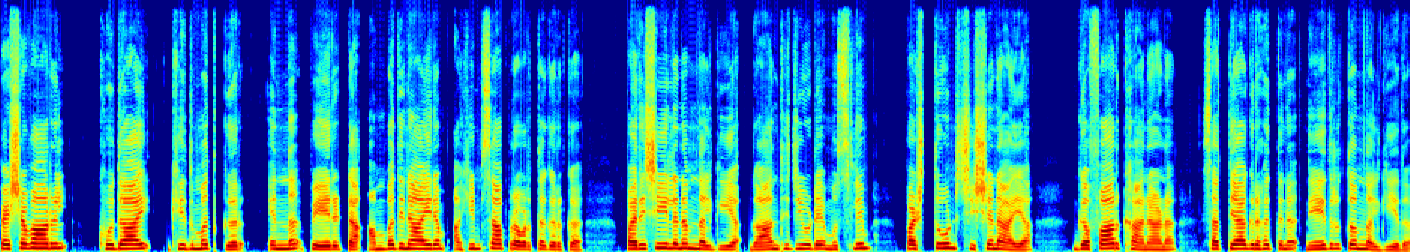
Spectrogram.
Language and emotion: Malayalam, neutral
